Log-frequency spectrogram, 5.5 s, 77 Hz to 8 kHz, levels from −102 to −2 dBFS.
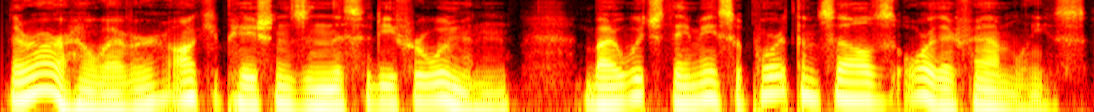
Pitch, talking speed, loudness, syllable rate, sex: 115 Hz, 195 wpm, -16 LUFS, 6.4 syllables/s, male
